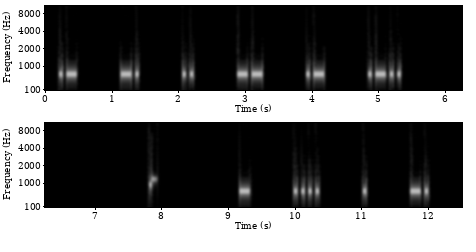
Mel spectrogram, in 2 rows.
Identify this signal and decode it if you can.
Morse code, heard as a keyed tone, about 22 wpm, spaced as for 10 wpm, 700 Hz. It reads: ANIMAL THEN
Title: 4x Character Spacing - Top 200 Words - 22wpm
